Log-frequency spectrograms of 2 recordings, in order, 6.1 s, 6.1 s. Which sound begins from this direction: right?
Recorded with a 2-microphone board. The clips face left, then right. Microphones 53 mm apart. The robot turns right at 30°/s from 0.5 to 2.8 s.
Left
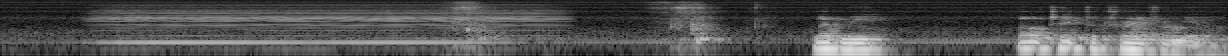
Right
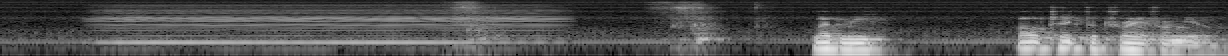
A man speaking, at 4.1 s.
